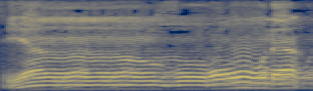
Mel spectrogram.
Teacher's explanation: افلا ينظرون الى الابل كيف خلقت، ينظرون نون ساکن ہے اور اس کے بعد اخفا کے 15 حروف میں سے ضا ہے، لہذا اخفا حقیقی ہوگا، یعنی اس کے اندر غنہ کریں گے، اس کو خیشوم سے نکالیں گے ناک کے واسطے سے. ينظرون ضا کو پر کر کے پڑھیں گے، را کو پر کر کے پڑھیں گے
